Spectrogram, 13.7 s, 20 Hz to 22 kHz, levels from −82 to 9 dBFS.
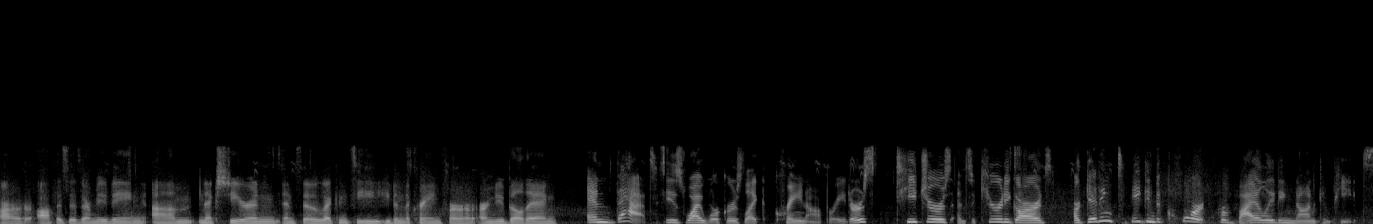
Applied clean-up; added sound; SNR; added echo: neural separator model SepFormer DNS4.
